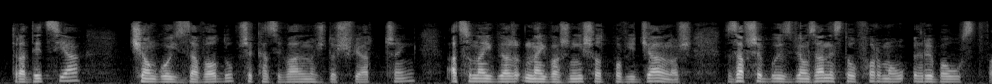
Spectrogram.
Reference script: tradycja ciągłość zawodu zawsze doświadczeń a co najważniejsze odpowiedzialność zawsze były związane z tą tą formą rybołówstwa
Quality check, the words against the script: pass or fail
fail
